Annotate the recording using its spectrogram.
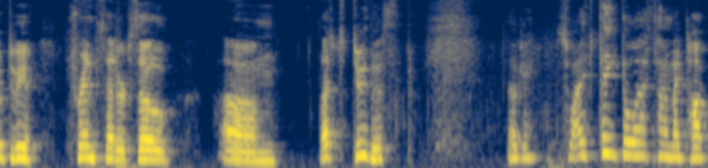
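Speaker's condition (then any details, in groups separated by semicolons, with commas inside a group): Cerebral palsy; from birth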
